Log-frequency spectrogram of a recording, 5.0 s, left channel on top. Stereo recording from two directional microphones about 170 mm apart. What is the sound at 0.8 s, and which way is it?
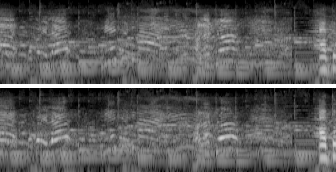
Music, 80° right.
